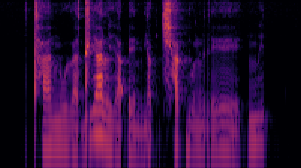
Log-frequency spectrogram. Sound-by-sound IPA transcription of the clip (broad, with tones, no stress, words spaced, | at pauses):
tʰa˧nwɯ˨˩a̯di˥˩a̯ li˩˦a̯ʔe˩˦n ja˨˩k̚t͡ɕʰa˦˥k̚ju˧nreː˥˩ | mi˦˥t̚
